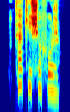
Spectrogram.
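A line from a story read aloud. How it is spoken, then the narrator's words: Sad. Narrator (Russian): печально сказала Джоанна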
